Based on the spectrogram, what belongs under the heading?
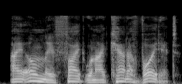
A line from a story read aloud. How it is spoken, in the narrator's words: Matt snapped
